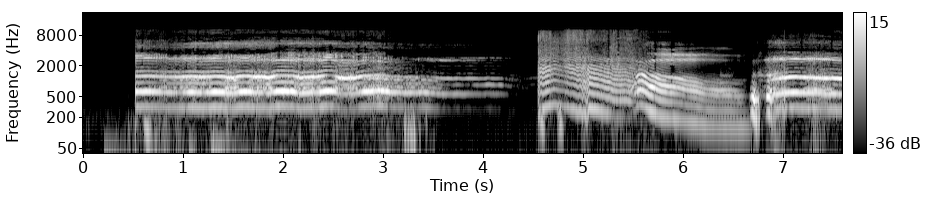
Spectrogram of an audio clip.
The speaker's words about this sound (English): You can tell how much obesity has slopped up your farts, because those were two different levels of farts. I'm assuming it's your weight gain that made the fart change in noise, and not just some sort of damage you've done to your anus over the years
